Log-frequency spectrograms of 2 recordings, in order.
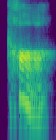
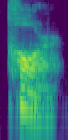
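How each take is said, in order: First: The final r is silent, ending on an open ah. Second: The final r is clearly pronounced. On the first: "a British person, or a lot of Australian people as well" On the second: "But when an American says it"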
